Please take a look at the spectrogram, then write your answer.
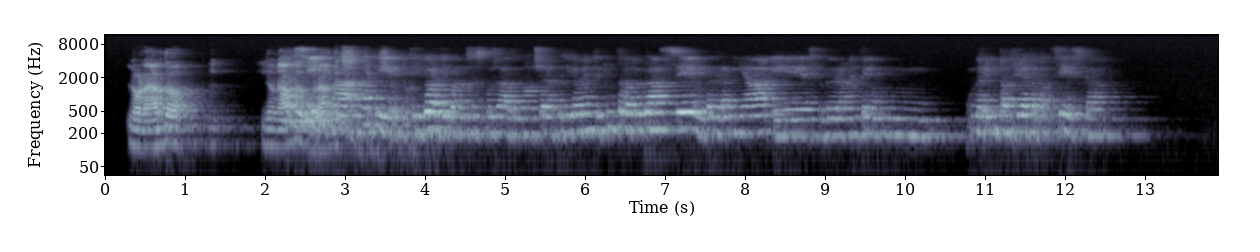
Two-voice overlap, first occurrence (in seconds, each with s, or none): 2.2 s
